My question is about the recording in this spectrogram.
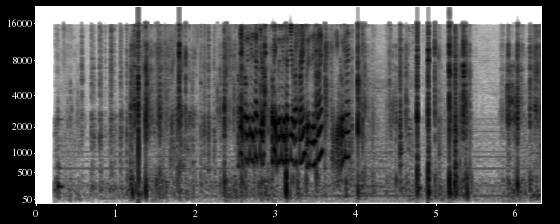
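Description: Clicks, knocks and rattles of hard plastic and metal parts as the opened Sharp VCR is handled, with a brief wavering pitched sound about two and a half seconds in.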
